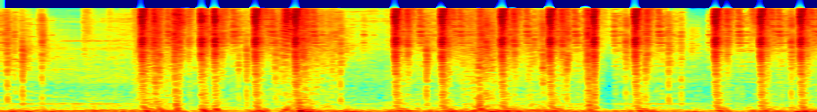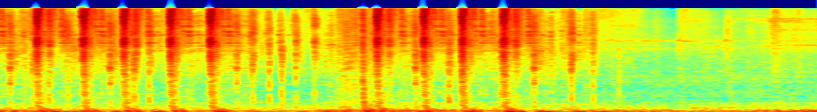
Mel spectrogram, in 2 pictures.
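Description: A low engine rumbles steadily.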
